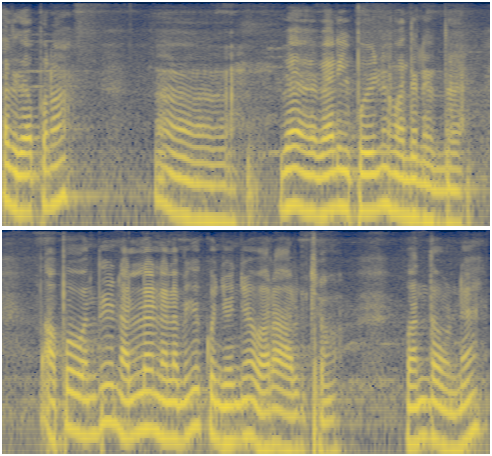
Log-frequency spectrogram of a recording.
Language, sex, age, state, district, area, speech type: Tamil, male, 60+, Tamil Nadu, Mayiladuthurai, rural, spontaneous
